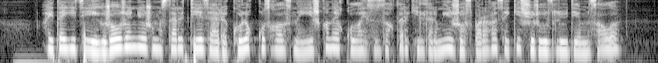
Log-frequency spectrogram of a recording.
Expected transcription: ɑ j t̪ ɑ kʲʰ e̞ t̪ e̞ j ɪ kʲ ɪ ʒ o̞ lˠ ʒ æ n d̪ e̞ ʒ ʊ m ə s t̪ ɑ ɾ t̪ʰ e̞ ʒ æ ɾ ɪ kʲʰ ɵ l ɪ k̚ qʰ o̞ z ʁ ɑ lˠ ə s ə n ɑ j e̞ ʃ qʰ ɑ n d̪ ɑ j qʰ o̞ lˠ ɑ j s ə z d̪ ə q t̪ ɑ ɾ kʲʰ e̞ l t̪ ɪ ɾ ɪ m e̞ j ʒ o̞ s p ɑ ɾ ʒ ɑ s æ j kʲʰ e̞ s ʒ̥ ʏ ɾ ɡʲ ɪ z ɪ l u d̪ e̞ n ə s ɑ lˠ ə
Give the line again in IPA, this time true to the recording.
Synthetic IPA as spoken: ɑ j t̪ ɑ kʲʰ e̞ t̪ e̞ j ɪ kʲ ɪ ʒ o̞ lˠ ʒ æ n d̪ e̞ ʒ ʊ m ə s t̪ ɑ ɾ t̪ʰ e̞ z æ ɾ ɪ kʲʰ ɵ l ɪ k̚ qʰ o̞ z ʁ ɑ lˠ ə s ə n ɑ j e̞ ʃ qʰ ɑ n d̪ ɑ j qʰ o̞ lˠ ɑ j s ə z d̪ ə q t̪ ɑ ɾ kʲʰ e̞ l t̪ ɪ ɾ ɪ m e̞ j ʒ o̞ s p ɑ ɾ ʁ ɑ s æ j kʲ e̞ s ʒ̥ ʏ ɾ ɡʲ ɪ z ɪ l u d̪ e̞ m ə s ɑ lˠ ə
